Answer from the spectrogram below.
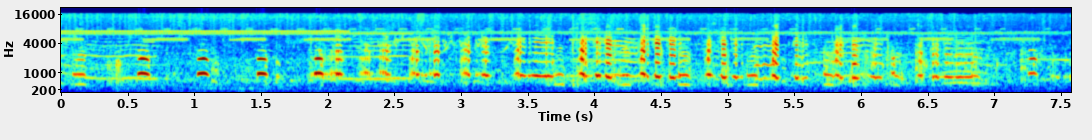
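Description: A pied-billed grebe, a marsh bird, calls with a long run of hollow, honking notes, first spaced apart and then quickening into rapid, chattering bursts, loud against a quiet background.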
